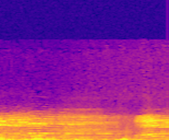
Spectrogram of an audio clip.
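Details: Merino sheep from Hungary, shown to a visiting buyer from Turkey: a quieter, drawn-out wavering bleat rises and falls over steady low rumble and scuffing, with a brighter bleat swelling near the end.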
